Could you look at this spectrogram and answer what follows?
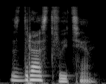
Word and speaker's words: Здравствуйте: The bold letter V is not pronounced. Здравствуйте.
